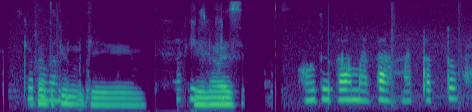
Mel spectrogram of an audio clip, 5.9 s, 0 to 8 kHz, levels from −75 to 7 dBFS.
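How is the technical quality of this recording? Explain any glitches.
The recording has two recurring call faults in the first three and a half seconds. The audio tops out at 8 kHz, consistent with call microphone processing.

Speech suppressed in double talk occurs at 0.00 to 0.05 s, 0.76 to 1.33 s, 1.61 to 2.47 s and 2.81 to 3.01 s. The level falls sharply, by up to about 35 to 40 dB. The longest dip runs close to a second. The likely cause is the echo canceller. With both sides talking at once, it could not tell the talker from loudspeaker echo. So it turned everything down.

An echo leak is heard at 0.04 to 0.16 s, 1.09 to 1.13 s, 2.52 to 2.80 s and 3.30 to 3.56 s. A faint copy of the speech returns 381 ms late. It sits about 20 to 30 dB below the main voice and comes in short scraps. Likely, one side was on a loudspeaker. Its echo canceller did not remove everything the microphone picked up, so the remainder was sent back.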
